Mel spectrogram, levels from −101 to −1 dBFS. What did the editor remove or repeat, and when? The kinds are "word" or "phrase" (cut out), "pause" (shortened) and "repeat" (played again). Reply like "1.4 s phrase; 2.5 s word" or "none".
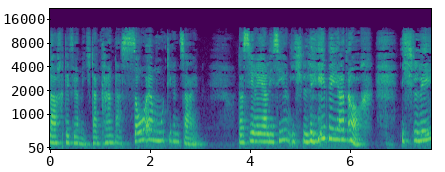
none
